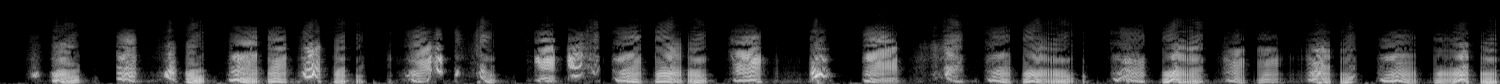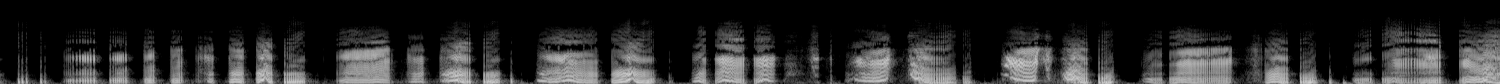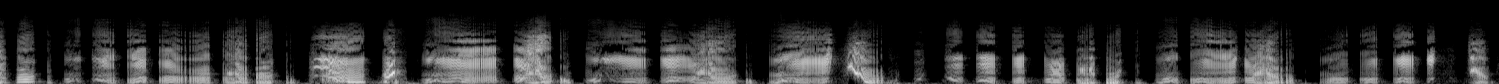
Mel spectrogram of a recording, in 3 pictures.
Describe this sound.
Rubber Squeak Type 07 192 Mono
Using a wet rubber sandal to produce a range of different rubber squeaks. Intended for foley but possibly useful for more abstract sound design & creatures.
comical, creak, formant, rubber, squeak, squeaking, squeaky, vowel, wet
